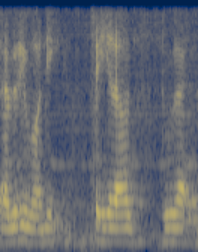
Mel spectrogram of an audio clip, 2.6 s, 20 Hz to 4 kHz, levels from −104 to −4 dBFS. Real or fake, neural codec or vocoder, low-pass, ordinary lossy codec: fake; codec, 24 kHz, 0.9 kbps, WavTokenizer, medium speech release version 1; 3.6 kHz; none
